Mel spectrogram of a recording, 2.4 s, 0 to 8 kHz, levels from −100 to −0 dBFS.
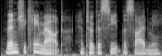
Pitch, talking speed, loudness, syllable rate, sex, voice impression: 125 Hz, 245 wpm, -21 LUFS, 5.8 syllables/s, male, masculine, adult-like, tensed, powerful, slightly bright, slightly muffled, slightly nasal, cool, intellectual, calm, slightly friendly, reassuring, kind, modest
